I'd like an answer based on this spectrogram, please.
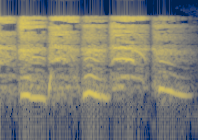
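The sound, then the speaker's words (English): Out-of-breath panting after exercise, acted out by a voice: several heavy gasping breaths, each carrying a whiny tone that falls in pitch, in a steady rhythm, loud and alone. “When I do exercise, I get out of breath and then I sound like this.”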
